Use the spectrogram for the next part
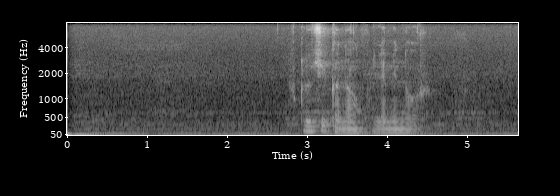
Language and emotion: Russian, sad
